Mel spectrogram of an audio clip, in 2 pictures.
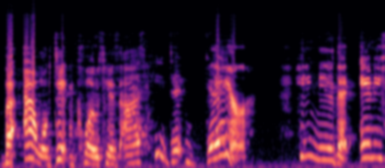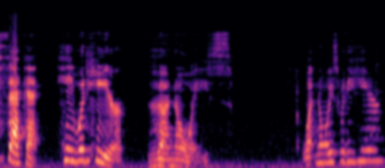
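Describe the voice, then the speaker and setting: A woman reads a children's picture book in a bright, highly animated voice. She takes it very slowly and expressively, drawing a young listener in with questions. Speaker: read-aloud storyteller to a young child.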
